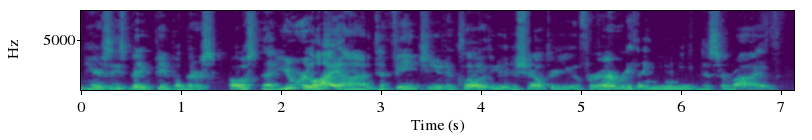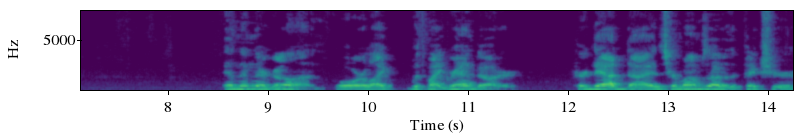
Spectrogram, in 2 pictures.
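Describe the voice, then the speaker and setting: Somewhat breathy, a man speaks at a moderate pace with a fairly high pitch and ordinary pitch variation. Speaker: author and motivational speaker. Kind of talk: casual chat.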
